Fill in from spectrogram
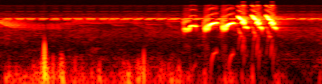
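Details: Double-collared seedeater singing one fast phrase of clear, sliding whistles that turn into rapid higher twitters. Low rustling and thumping come before the phrase, and a faint constant high tone sounds in the background.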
